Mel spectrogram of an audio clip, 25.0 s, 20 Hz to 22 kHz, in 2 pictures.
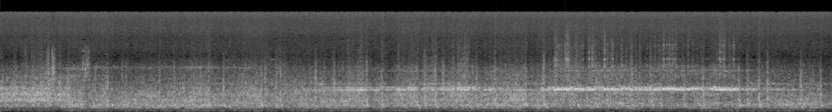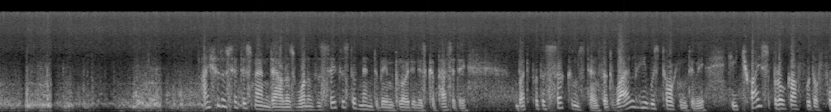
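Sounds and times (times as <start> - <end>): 
train wheels rumbling on track: 0.0 - 24.9
high metallic squeal of a passing train: 5.0 - 12.0
speech: 15.8 - 19.8, 20.6 - 24.9.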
